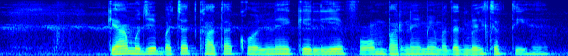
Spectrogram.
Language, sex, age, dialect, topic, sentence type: Hindi, male, 18-24, Marwari Dhudhari, banking, question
